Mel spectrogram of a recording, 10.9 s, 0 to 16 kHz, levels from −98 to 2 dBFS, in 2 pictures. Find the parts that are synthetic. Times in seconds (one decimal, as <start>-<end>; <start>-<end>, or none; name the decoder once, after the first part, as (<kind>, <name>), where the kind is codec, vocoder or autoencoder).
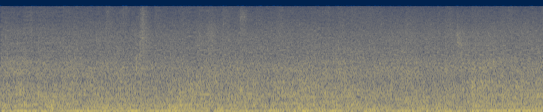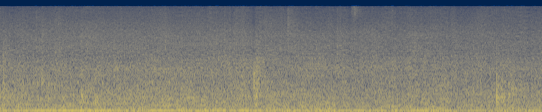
0.0-0.9 (codec, SNAC); 1.4-10.9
